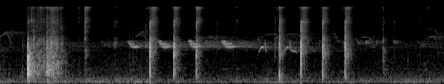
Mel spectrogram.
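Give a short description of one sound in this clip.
Small plastic toy figures click and tap as they are handled.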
